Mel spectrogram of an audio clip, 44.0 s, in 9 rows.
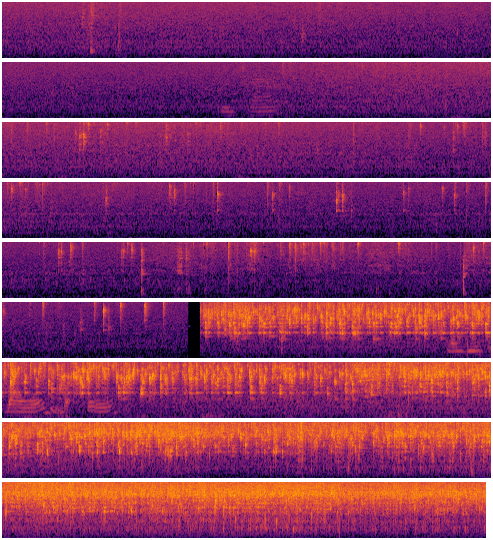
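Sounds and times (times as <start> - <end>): oil crackling and popping: 0.8 - 1.3, 9.6 - 43.9
food sizzling in hot oil: 7.1 - 43.9.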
